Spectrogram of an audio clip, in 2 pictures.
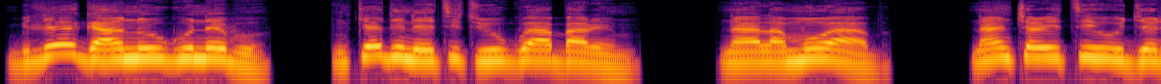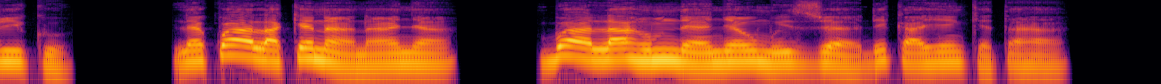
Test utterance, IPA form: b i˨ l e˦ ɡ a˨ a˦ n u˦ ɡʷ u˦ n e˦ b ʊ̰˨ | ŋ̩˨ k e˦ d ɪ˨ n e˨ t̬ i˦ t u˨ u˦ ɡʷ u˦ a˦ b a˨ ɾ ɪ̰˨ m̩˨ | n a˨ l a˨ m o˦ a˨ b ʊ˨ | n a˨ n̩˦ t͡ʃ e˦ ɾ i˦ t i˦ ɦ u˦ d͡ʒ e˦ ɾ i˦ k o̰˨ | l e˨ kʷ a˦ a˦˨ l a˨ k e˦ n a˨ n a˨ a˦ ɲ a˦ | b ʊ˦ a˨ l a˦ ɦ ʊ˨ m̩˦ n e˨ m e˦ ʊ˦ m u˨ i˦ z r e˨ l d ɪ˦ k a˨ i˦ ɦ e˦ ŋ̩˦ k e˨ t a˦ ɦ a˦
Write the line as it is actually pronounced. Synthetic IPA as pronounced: b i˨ l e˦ ɡ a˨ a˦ n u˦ ɡʷ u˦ n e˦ b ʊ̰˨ | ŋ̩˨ k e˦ d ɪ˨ n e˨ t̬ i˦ t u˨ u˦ ɡʷ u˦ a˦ b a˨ ɾ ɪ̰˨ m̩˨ | n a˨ l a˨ m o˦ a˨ b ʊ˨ | n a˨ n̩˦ t͡ʃ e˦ ɾ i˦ t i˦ ɦ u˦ d͡ʒ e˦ ɾ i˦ k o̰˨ | l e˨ kʷ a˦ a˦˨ l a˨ k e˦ n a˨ n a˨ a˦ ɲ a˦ | b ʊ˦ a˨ l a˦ ɦ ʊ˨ m̩˦ n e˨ ɲ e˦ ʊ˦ m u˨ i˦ z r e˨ l d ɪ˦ k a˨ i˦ ɦ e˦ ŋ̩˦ k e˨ t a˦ ɦ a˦

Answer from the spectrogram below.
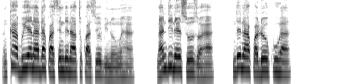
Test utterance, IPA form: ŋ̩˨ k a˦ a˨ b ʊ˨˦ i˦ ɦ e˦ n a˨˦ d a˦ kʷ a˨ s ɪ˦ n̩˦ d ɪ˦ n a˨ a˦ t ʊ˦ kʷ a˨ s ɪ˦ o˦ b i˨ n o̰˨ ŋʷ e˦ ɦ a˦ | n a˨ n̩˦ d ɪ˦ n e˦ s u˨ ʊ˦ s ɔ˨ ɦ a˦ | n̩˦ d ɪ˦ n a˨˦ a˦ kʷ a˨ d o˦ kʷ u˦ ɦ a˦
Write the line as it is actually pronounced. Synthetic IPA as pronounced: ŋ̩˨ k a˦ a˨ b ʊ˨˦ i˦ ɦ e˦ n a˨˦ d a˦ kʷ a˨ s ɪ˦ n̩˦ d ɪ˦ n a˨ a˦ t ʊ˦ kʷ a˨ s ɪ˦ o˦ b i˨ n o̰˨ ŋʷ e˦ ɦ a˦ | n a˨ n̩˦ d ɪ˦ n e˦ s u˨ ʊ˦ z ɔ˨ ɦ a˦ | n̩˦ d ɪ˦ n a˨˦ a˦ kʷ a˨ d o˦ kʷ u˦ ɦ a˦

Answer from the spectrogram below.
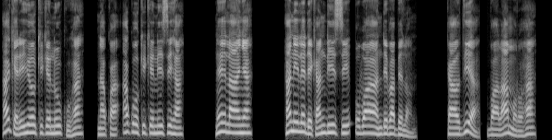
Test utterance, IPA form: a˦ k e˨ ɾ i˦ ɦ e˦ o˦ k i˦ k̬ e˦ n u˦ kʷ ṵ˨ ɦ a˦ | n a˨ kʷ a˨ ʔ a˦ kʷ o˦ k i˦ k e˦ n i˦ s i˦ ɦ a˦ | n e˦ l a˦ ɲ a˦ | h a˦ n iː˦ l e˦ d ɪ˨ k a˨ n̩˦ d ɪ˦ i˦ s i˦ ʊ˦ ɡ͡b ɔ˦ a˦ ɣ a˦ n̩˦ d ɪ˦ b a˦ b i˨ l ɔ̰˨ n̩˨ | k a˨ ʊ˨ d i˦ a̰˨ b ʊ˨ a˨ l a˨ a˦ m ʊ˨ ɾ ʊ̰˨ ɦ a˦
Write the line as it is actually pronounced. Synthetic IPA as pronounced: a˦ k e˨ ɾ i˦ ɦ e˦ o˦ k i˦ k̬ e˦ n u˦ kʷ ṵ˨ ɦ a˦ | n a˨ kʷ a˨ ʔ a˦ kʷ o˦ k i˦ k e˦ n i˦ s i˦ ɦ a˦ | n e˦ l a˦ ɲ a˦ | h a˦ n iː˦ l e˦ d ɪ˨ k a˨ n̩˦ d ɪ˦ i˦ s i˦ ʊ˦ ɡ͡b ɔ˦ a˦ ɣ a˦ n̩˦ d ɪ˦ b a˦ b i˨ l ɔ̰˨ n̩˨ | k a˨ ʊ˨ d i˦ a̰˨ b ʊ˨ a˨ l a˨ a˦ m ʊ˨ ɾ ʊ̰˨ ɦ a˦

